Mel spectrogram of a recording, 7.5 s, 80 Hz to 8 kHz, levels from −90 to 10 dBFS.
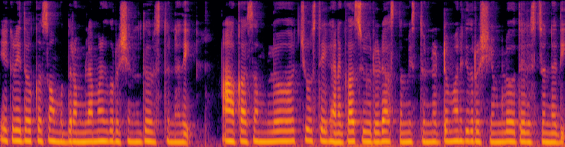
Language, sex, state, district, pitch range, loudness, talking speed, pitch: Telugu, female, Andhra Pradesh, Krishna, 190-200 Hz, -15 LUFS, 105 wpm, 195 Hz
